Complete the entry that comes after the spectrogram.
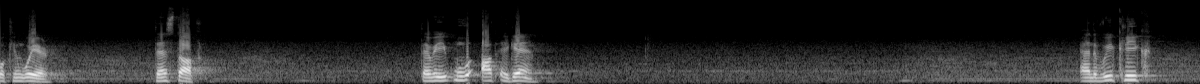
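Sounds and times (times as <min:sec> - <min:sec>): printer carriage mechanical hum: 0:00.0 - 0:12.0.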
